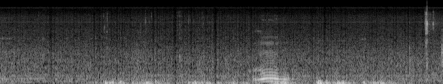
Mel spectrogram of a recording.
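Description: A man chews food loudly.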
